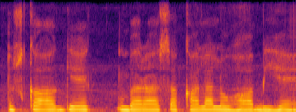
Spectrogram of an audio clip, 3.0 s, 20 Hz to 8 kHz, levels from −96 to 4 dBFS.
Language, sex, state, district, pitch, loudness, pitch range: Hindi, female, Arunachal Pradesh, Lower Dibang Valley, 225 Hz, -12 LUFS, 220-230 Hz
